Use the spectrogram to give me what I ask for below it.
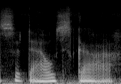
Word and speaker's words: Sadowska: This is Anna Sadowska, or Anya Sadowska, or Sadowska. – Okay. – Different ways of pronouncing my name, different sounds, different accents. Since this is an American radio, in English, I would say Anna Sadowska.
